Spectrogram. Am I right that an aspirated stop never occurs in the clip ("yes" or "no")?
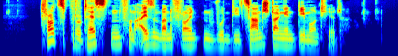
no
